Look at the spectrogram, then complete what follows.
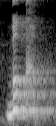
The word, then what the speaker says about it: book: Book, foot, wood, hook, rook, good, cook, look, nook, wool, stood, shook, broom, crook, brook.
